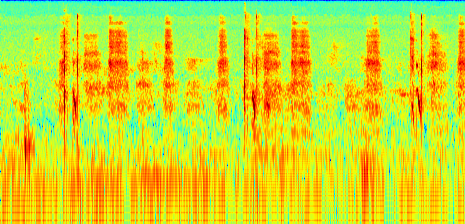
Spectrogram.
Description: Baby huiccup after drink milk.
